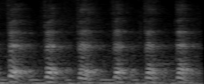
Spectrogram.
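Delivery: THE repeated with a buzzing voiced th; voiced th demo. Shown as a demonstration. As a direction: drill THE over and over, tongue between teeth. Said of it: "صدای ز".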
